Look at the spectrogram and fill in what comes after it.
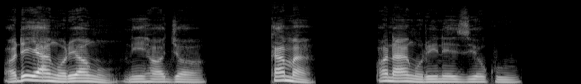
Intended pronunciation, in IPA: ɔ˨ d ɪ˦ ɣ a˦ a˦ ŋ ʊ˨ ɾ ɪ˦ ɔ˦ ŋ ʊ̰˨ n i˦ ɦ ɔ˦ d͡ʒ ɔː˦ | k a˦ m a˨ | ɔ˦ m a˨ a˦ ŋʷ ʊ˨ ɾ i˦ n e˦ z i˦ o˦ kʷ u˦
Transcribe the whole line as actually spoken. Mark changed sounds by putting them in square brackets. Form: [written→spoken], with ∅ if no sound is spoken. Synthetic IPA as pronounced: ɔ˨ d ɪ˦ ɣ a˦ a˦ ŋ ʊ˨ ɾ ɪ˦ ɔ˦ ŋ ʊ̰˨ n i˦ ɦ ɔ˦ d͡ʒ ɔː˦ | k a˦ m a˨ | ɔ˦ [m→n] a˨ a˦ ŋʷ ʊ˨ ɾ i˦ n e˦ z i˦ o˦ kʷ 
